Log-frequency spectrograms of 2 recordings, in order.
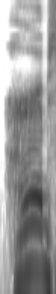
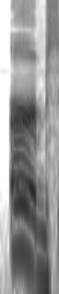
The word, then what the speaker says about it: herbs: Now there is only herbs and spices or herbs and pices depending on where you're from. If you don't pronounce the H in herbs or the S in Pisces, IT IS SUPER MARIO'S brother 32.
